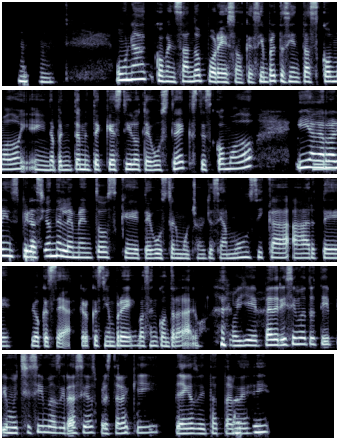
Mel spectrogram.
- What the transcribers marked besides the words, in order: chuckle
- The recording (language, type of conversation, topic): Spanish, podcast, ¿Qué te hace sentir auténtico al vestirte?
